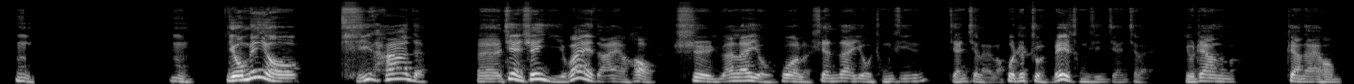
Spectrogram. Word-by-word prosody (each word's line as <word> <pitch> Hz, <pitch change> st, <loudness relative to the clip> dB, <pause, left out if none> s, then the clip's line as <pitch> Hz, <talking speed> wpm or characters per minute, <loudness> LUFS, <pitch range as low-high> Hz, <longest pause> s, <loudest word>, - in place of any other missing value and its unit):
嗯。 160 Hz, -9 st, -5 dB, 1.4 s
嗯， 130 Hz, -8 st, -9 dB, 0.3 s
有 190 Hz, +3 st, +9 dB
没 290 Hz, +10 st, +7 dB
有 155 Hz, -, +3 dB, 0.4 s
其 170 Hz, +10 st, -1 dB
他 240 Hz, +5 st, +2 dB
的， 125 Hz, -, -3 dB, 0.5 s
呃， 140 Hz, +1 st, -4 dB
健 245 Hz, -7 st, +5 dB
身 235 Hz, +3 st, +6 dB
以 125 Hz, -2 st, -9 dB
外 120 Hz, -, +2 dB
的 -, -, -10 dB
爱 135 Hz, -2 st, -8 dB
好 105 Hz, -1 st, -4 dB, 0.2 s
是 155 Hz, -5 st, -1 dB
原 140 Hz, +6 st, -5 dB
来 170 Hz, +1 st, +2 dB
有 150 Hz, -10 st, -1 dB
过 140 Hz, +7 st, -1 dB
了， 115 Hz, -3 st, -8 dB
现 145 Hz, +5 st, -6 dB
在 155 Hz, -1 st, -4 dB
又 135 Hz, -2 st, -6 dB
重 120 Hz, +2 st, -12 dB
新 140 Hz, -, -14 dB, 0.2 s
捡 120 Hz, +3 st, -7 dB
起 -, -, -8 dB
来 105 Hz, -3 st, -12 dB
了， 105 Hz, +1 st, -19 dB
或 155 Hz, -, +1 dB
者 160 Hz, +2 st, -2 dB
准 140 Hz, -6 st, -5 dB
备 220 Hz, -, +6 dB
重 125 Hz, -7 st, -11 dB
新 120 Hz, +1 st, -14 dB
捡 110 Hz, -1 st, -19 dB
起 110 Hz, -, -16 dB
来， 100 Hz, -, -21 dB, 0.4 s
有 125 Hz, -2 st, -4 dB
这 165 Hz, -, -1 dB
样 150 Hz, -2 st, -2 dB
的 135 Hz, -, -9 dB
吗 130 Hz, -, -15 dB, 0.5 s
这 -, -, -1 dB
样 140 Hz, -4 st, -2 dB
的 130 Hz, -, -8 dB
爱 125 Hz, -1 st, -7 dB
好 120 Hz, 0 st, -5 dB
吗？ 115 Hz, -, -15 dB
140 Hz, 225 characters per minute, -20 LUFS, 120-165 Hz, 1.4 s, 有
